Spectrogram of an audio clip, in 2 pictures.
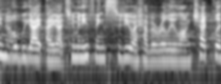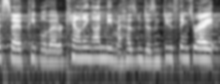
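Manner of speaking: fast, rattled-off busy-mom list; hurried anxious checklist; frazzled excuses. Retold or imitated. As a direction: gabble the reasons you can't stop. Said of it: "And we say".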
